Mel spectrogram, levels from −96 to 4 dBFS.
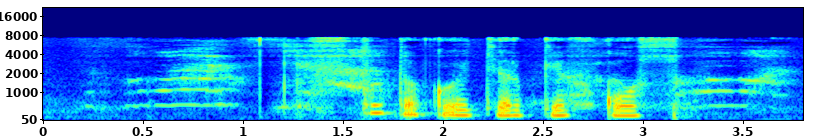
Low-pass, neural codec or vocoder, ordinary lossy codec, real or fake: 7.2 kHz; autoencoder, 48 kHz, 32 numbers a frame, DAC-VAE, trained on Japanese speech; none; fake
